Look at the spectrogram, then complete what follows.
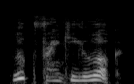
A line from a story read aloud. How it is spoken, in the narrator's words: whispered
